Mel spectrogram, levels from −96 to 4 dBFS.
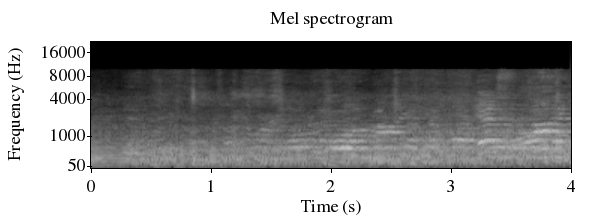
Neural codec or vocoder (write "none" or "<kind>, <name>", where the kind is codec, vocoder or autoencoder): vocoder, Vocos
